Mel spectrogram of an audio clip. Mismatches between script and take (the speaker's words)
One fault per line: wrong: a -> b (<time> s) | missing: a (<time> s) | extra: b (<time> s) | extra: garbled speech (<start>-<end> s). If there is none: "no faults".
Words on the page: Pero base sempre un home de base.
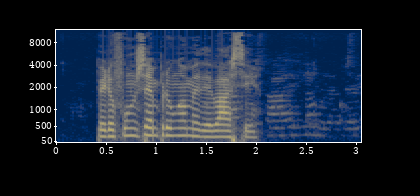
wrong: base -> fun (0.7 s)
